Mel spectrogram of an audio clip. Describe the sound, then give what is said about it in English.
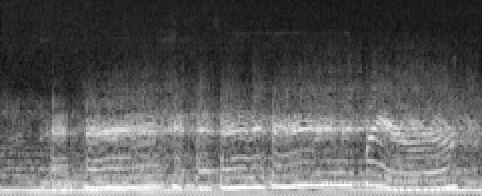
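A voice imitates a roaring monster truck engine, a loud, continuous growl that revs up and down in pitch for several seconds without a break. “In your mind's eye, you're a big, big monster truck with a big, loud, roaring engine. Now vocalize that roar.”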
